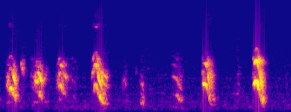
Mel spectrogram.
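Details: Blenheim Cavalier King Charles Spaniel puppies, Remy's first litter, in a home puppy pen; about nine short sharp yelps and squeaks, separated by brief silences, some fainter than others.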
